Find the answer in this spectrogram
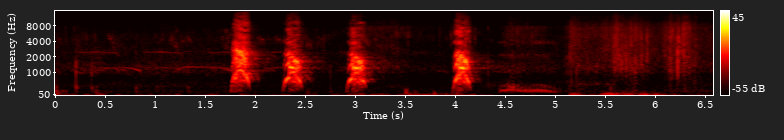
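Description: Long-haired dachshund barking four times, short sharp barks about half a second to a second apart, directed at deer and not intimidating them at all.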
